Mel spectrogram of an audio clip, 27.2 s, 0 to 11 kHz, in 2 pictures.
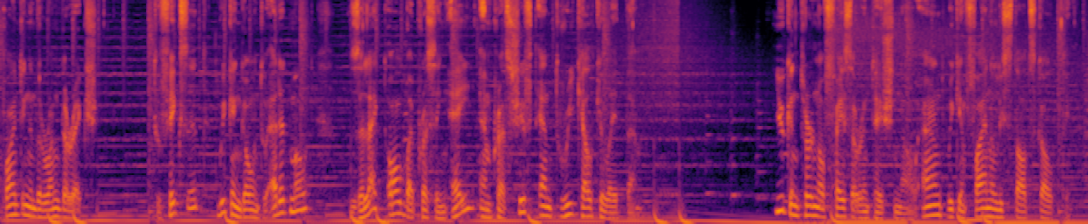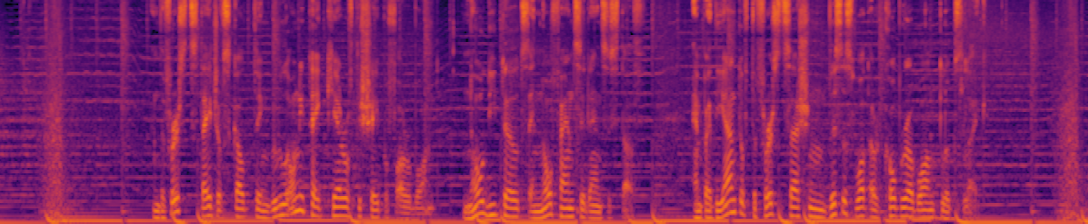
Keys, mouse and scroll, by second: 4.9 alt+n, 9.6 Tab, 12.8 n.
